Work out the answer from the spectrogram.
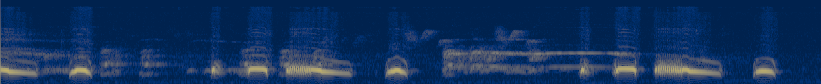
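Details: Spotted dove calling to draw in other doves, giving a steady run of short, soft, hollow coos with longer descending notes at intervals. A faint, thin, drawn-out tone sounds in the middle.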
